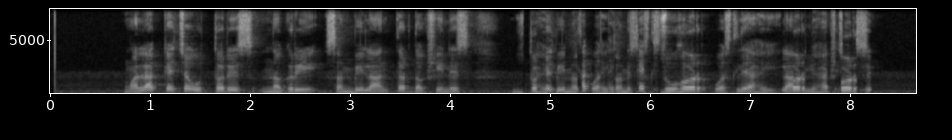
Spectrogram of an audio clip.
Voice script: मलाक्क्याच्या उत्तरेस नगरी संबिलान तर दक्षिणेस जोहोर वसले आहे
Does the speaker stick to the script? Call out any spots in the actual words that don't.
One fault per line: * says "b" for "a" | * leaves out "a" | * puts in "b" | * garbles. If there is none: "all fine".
* garbles
* garbles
